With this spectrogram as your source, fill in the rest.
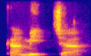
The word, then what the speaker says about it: camicia: Okay, Jorge says in some parts of Italy they pronounce the ch sound more like a sh, but camicia should be camicia.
